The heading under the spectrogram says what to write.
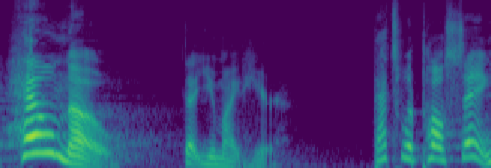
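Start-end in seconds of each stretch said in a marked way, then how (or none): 0.1-0.8 loud, high Hell no; a punchy, exasperated refusal; emphatic hell no. Retold or imitated. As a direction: blurt Hell no with full force. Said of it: "or, frankly, more like".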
